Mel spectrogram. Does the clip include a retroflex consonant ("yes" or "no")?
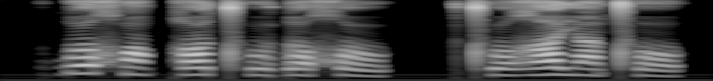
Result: no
